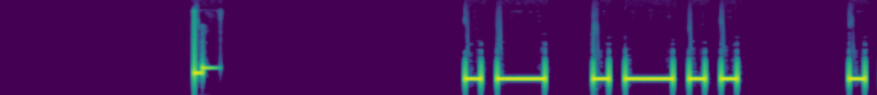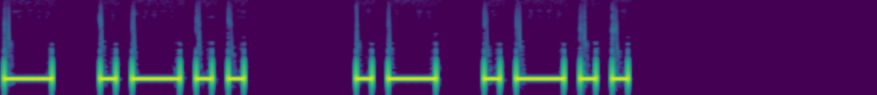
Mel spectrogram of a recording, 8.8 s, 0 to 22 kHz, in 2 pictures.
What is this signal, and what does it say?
Morse code, heard as a keyed tone, about 15 wpm, 700 Hz. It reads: AL AL AL
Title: Multi-letter Phonemes Repeated 3x 15wpm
